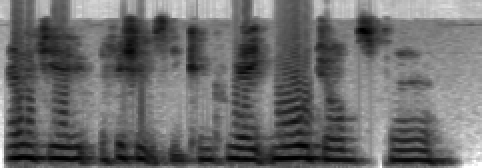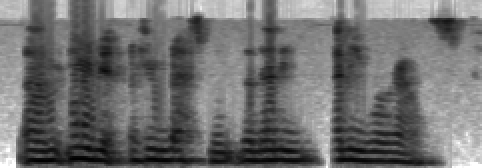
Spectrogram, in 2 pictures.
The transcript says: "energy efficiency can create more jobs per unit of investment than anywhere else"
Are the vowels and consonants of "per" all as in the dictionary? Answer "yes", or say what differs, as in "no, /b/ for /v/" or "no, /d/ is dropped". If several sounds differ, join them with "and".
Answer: no, /f/ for /p/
